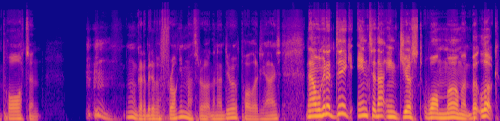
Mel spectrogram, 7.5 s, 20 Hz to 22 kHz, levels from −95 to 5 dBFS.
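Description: A speech clip with two network faults. From 0.53 to 0.69 s there is repeated packet loss with a robotic sound. Three short gaps, the longest 33 ms, are patched by stretching prior sound, so about half that span sounds choppy. From 2.25 to 2.51 s, between "I've got a" and "in my throat then", a lost packet is rebuilt from error correction. The 140 ms stretch, which fits seven lost packets, has no gap but plays back rougher and noisier.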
